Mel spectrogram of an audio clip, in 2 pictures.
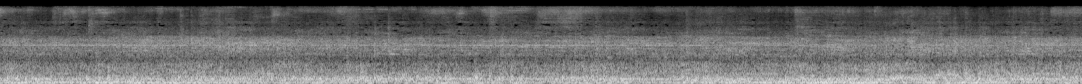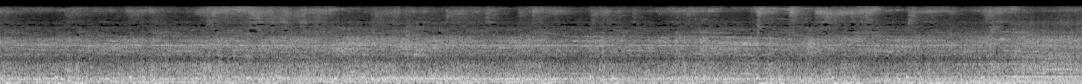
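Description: Double-stack intermodal freight train passing close by: a steady rumble of steel wheels rolling on the rails.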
